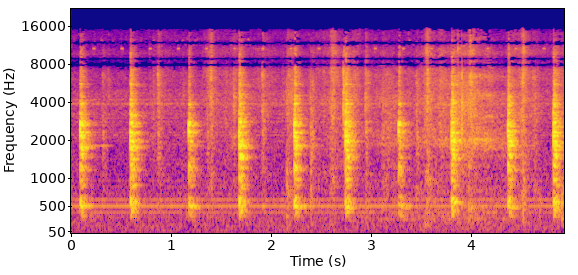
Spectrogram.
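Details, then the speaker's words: Antique cuckoo clock out of beat, not from tilt but from worn bushings and bent escape wheel teeth, before repair: tick and tock at slightly uneven gaps about every half second. "can you hear that that's the sound of a clock that's out of beat and not because it's tilted one way or the other but because there's another problem"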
